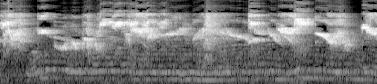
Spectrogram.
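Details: Prize-winning caged Oriental magpie-robin in full voice, its song rich in varied fills and sharp notes: dense cascades of high whistles, downslurred phrases and chattering notes with hardly a pause, a soft low hum beneath.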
